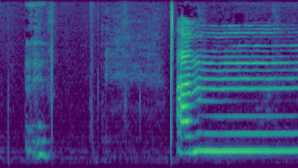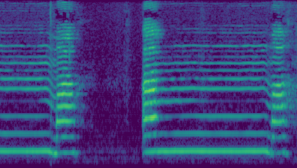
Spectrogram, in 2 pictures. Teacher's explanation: हमारी आवाज कहाँ जा रही है? नाक की जड़ में जा रही है। एक अलिफ के मिकदार के बराबर अम्मा, अम्मा, ठीक है। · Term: गुनने का साउंड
